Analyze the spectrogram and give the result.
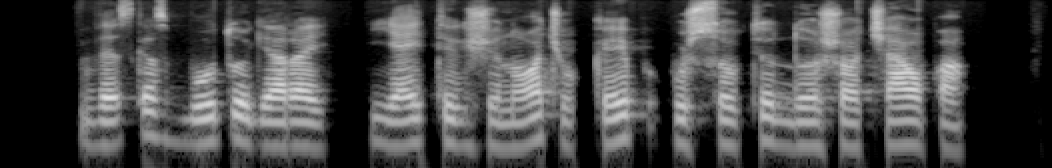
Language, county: Lithuanian, Klaipėda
